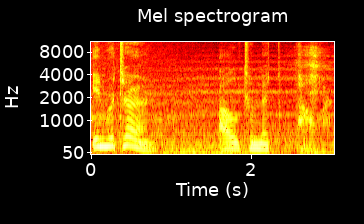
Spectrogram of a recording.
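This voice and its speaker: An older woman playing a wise, solemn storyteller, narrating a mythic video game gravely and portentously. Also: lowish voice, wildly swooping pitch, slow, heavily acted. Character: solemn, wise female storyteller of ancient myth. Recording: loud music behind voice. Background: music.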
